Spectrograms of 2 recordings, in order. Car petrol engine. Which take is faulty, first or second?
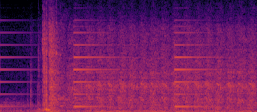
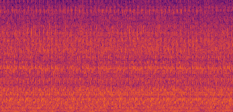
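second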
